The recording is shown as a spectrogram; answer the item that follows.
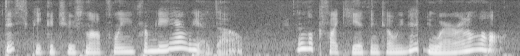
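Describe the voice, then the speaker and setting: A man guiding the listener through an ASMR roleplay in expressive, theatrical, wordy storytelling narration. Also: fairly high pitch, normal speed, poor audio.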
